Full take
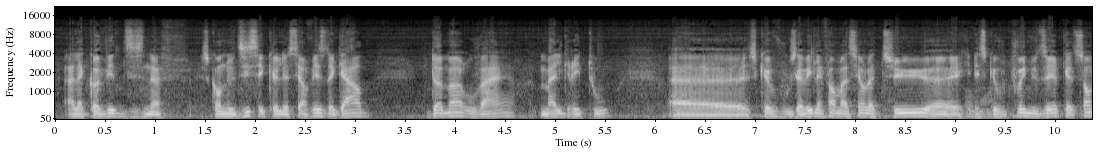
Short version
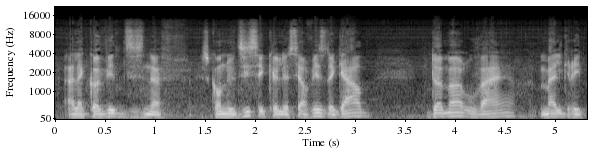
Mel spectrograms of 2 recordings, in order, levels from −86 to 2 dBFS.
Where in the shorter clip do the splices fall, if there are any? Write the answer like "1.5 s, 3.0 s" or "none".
none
